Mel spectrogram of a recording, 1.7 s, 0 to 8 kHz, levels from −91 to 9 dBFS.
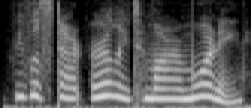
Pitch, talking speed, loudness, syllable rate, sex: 285 Hz, 250 wpm, -14 LUFS, 6.9 syllables/s, female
